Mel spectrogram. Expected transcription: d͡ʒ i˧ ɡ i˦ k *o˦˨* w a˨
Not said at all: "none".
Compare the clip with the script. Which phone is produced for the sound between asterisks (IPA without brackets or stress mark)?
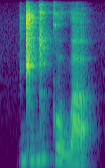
o˦˨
